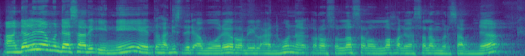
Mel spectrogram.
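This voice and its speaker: A man's voice: on the high side, racing. A man gives a religious study lecture as a preacher, quizzing his listeners and acting out sample prayers. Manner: animated, quizzes the audience and acts out sample prayers. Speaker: Islamic preacher.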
